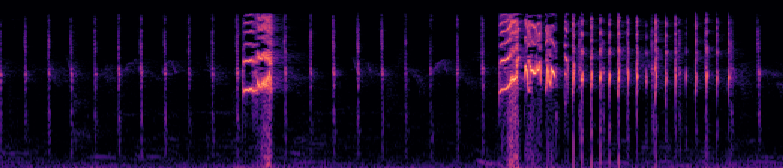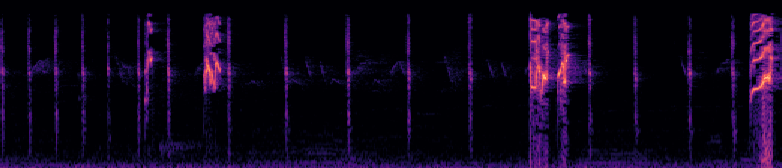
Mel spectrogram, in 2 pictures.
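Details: Lovebird tutoring sound for morning, noon and night play: a long rattling burst of rapid harsh chirps near the middle, then scattered short shrill screeches, all over a fast, faint ticking chatter.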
